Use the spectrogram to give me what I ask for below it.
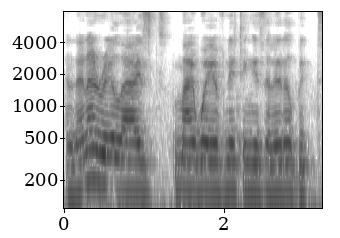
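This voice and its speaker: With an Israeli accent, a woman speaks in a very deep, low voice over audible room echo. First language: Hebrew. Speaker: knitting podcaster. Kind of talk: casual podcast monologue. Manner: halting, many filler sounds.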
